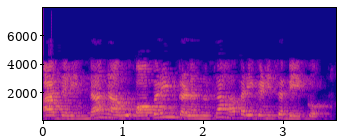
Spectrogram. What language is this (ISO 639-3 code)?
kan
